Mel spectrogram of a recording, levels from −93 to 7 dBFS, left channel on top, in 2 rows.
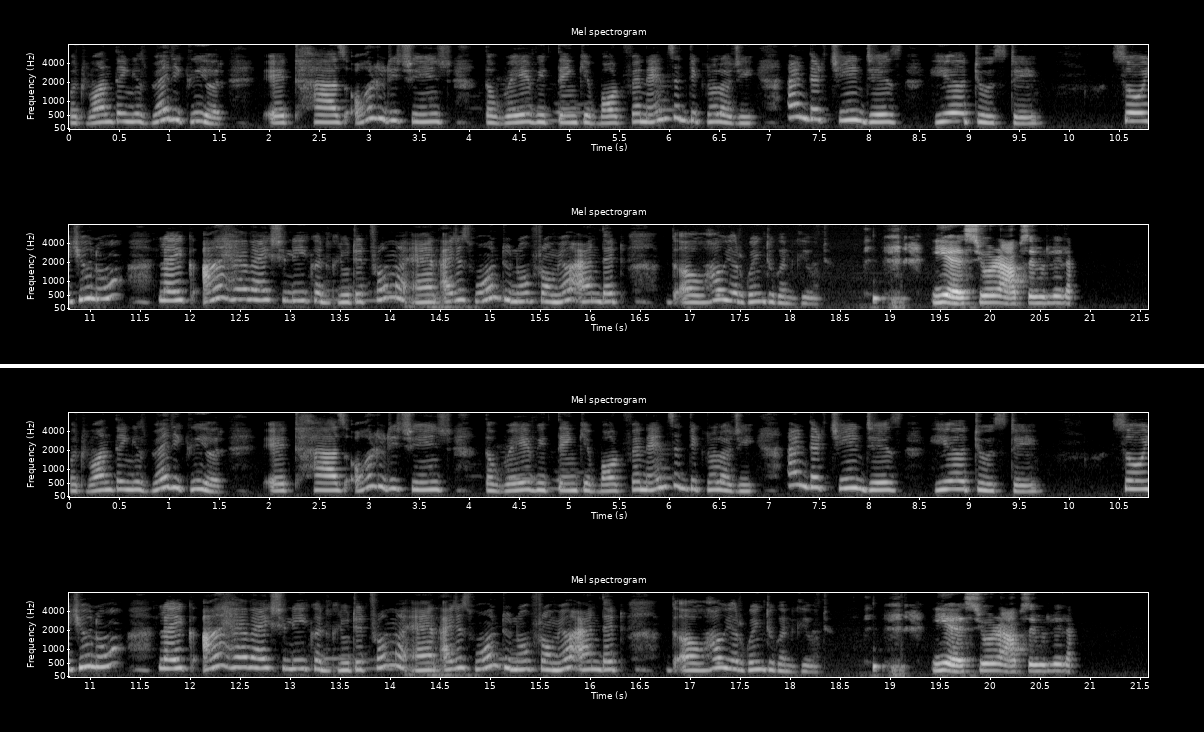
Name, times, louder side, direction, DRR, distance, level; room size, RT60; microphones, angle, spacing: voice 1, 0.0-1.5 2.0-8.3 8.7-9.7 10.5-18.3 19.0-19.2, equal, ahead, 0.5 m, -28 dB
voice 2, 19.4-20.8, left 5 dB, 50° left, 0.5 m, -19 dB
5.2 x 2.3 x 2.3 m
head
